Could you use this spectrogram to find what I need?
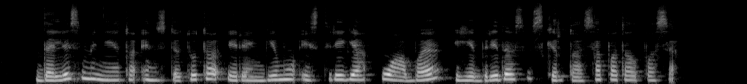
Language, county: Lithuanian, Vilnius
